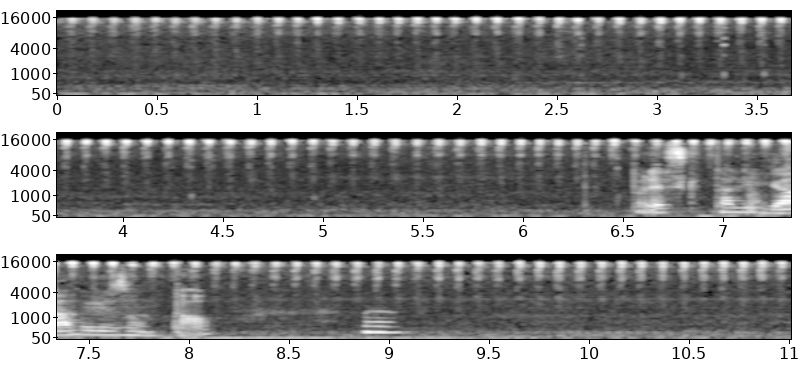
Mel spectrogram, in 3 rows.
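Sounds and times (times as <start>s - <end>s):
television ticking fast: 0.0s - 11.0s.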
